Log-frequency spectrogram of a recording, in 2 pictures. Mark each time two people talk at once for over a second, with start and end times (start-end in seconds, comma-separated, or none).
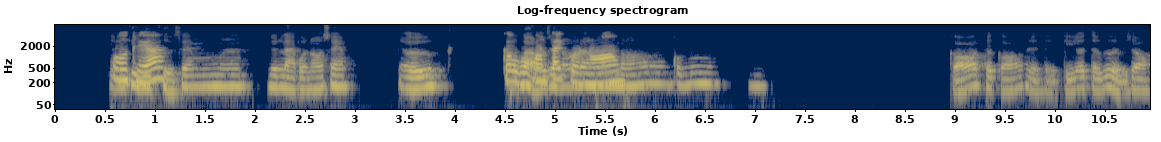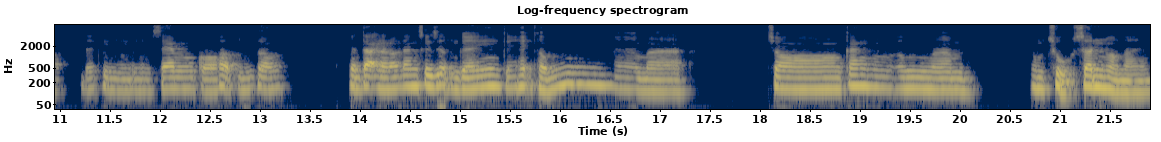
4.5-5.8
